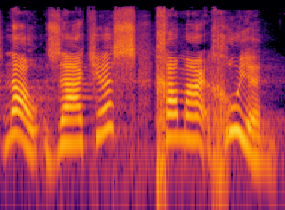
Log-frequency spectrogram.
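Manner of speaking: stretched-out loud urging; said very loudly. Acted. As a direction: call it out loud and slow at the ground. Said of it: "zei heel hard".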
